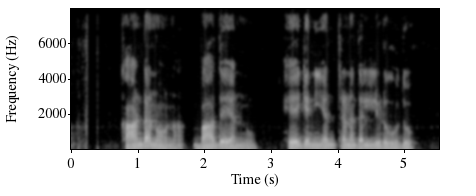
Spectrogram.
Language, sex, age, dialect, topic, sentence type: Kannada, male, 18-24, Coastal/Dakshin, agriculture, question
